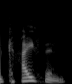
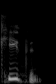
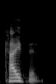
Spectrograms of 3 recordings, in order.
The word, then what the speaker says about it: Kythen: Kevin Kythen. It's not Keithen. It's Kythen, everybody. – I don't like that. – Get it right. It's spelled Keithen, pronounced Kythen. Don't ask questions.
